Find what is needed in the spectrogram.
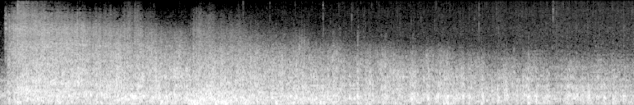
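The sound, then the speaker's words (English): A heavy downpour roars steadily and loudly throughout, dense, with a deep rumbling underneath like rolling thunder. No voices are heard. “In seconds, a downpour began, water falling by the bucket.”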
